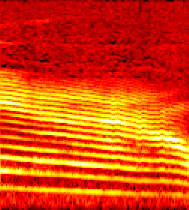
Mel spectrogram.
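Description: A human voice imitates a cat's meow, one long drawn-out sustained tone that slowly falls in pitch, heard alone.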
